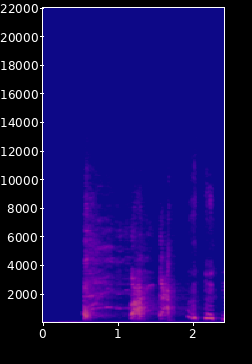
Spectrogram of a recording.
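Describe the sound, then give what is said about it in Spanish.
A harsh fit of coughing: one long rasping cough followed by about four shorter, quick coughs in an uneven burst, with no talking. “Dilo tuvo porque traigo un chico de tos.”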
